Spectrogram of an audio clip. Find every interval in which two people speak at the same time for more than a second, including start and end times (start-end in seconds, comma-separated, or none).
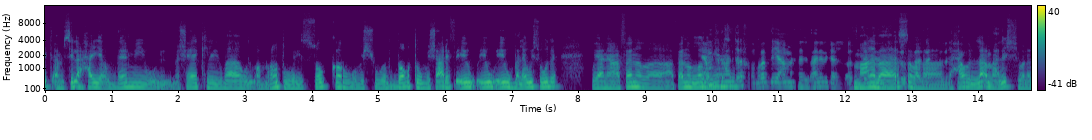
12.3-13.8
